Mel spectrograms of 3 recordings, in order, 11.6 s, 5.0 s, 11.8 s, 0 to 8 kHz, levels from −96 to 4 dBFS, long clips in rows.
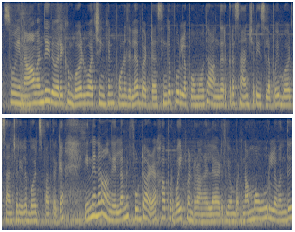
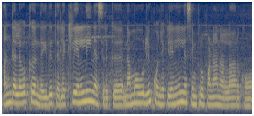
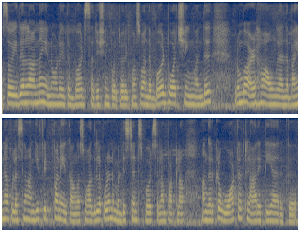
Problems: constant background noise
